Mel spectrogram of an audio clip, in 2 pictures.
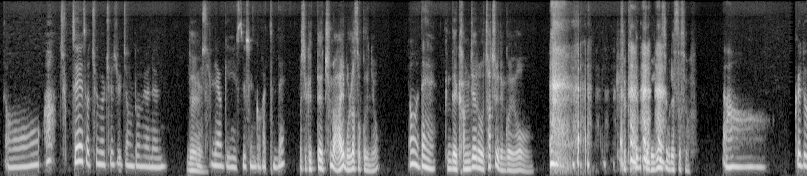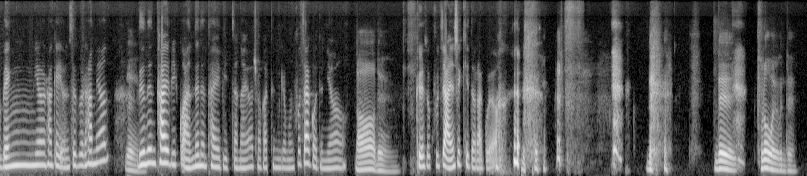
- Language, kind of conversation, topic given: Korean, unstructured, 어떤 음악을 들으면 가장 기분이 좋아지나요?
- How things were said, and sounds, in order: static; gasp; laugh; other background noise; laughing while speaking: "시키더라고요"; laughing while speaking: "네"; tapping; laugh; laughing while speaking: "네"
